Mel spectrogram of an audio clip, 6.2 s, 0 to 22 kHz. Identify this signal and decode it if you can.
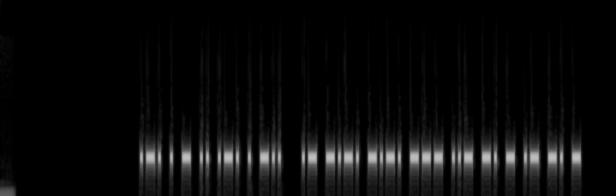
Morse code, heard as a keyed tone, about 40 wpm, 700 Hz. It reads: RETIRED ACCOUNTANT
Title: Practice QSO - Exchange 3 - More Info - 40wpm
